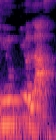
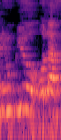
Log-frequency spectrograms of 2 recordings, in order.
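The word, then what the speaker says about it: nucleolus: থাকে, তাকে আমরা বলছি নিউক্লিওলাস। অনেকে এটা নিউক্লিওলাস বলে, এটা নিউক্লিওলাসটা উচ্চারণটা একটু ভুল আছে, নিউক্লিওলাস হবে উচ্চারণটা, নিউক্লিওলাস।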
